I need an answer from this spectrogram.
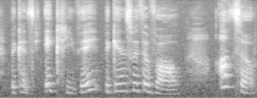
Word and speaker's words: écrivez: In the vous form, you also need to pronounce the final S because écrivez begins with a vowel. Also, remember that the EZ combination is pronounced as A. Vous écrivez.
